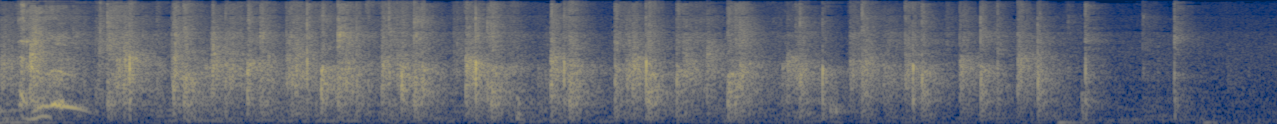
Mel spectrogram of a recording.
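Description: A church congregation claps steadily and loudly, a dense, continuous patter of many hands with a brief voice at the start, the applause thinning slightly toward the end.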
